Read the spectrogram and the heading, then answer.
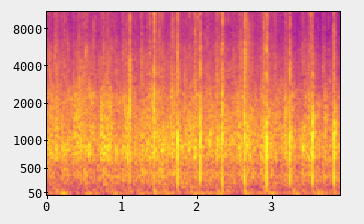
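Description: A crowd applauds steadily for about four seconds, a dense wash of many hands clapping with a few sharper, louder claps popping out irregularly above the sustained patter.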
